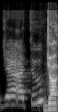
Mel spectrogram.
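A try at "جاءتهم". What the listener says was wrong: No, it doesn't say ja'atu. So the hum is not being said, right? We're pretending the hum isn't there. Say the word again without hum. Ja'at. Ja'at.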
